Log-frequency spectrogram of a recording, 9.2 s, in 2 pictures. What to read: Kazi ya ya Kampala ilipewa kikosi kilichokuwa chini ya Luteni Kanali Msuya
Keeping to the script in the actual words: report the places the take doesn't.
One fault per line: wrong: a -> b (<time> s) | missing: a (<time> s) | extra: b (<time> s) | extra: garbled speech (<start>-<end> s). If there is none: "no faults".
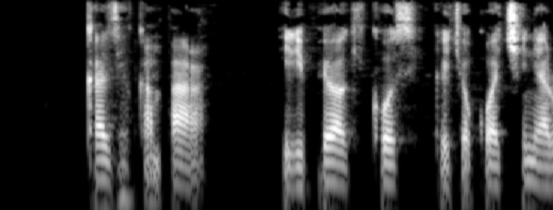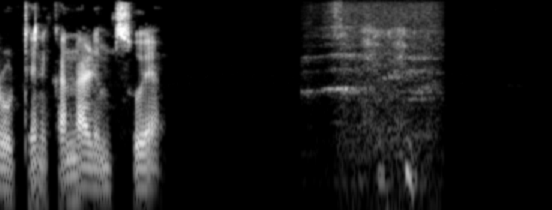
no faults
